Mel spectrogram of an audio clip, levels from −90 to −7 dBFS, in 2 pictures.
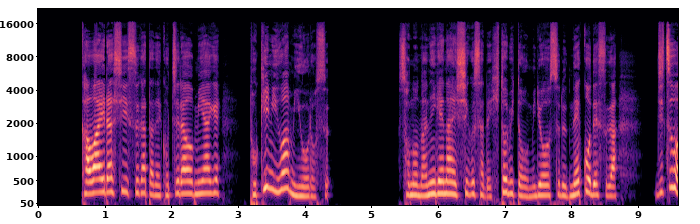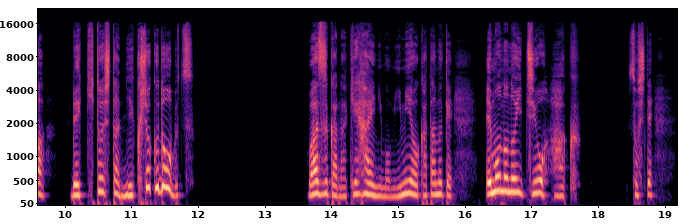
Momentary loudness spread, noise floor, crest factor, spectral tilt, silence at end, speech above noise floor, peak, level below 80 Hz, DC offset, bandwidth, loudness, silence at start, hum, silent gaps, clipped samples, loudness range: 14 LU; under -90 dBFS; 18 dB; -4.5 dB/octave; 0.4 s; over 67 dB; -6 dBFS; -54 dBFS; under 0.1%; 17 kHz; -23 LUFS; 0.65 s; none; 4.54-5.37 s, 12.16-13.62 s; under 0.1%; 3 LU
